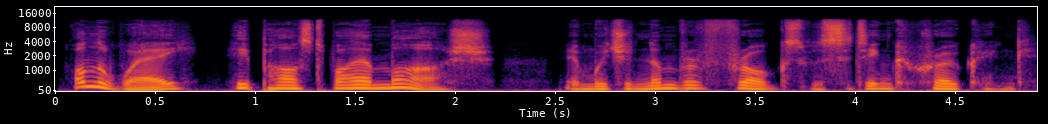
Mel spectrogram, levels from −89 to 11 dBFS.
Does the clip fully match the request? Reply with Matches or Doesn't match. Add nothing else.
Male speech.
Matches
